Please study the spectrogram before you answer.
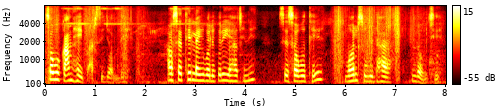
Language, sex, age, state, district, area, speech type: Odia, female, 45-60, Odisha, Bargarh, urban, spontaneous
